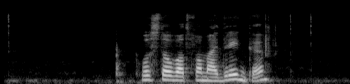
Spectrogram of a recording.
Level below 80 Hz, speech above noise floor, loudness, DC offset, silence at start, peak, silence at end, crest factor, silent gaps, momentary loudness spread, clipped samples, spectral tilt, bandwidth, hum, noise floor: -56 dBFS; 40 dB; -19 LUFS; under 0.1%; 1.15 s; -2 dBFS; 0.8 s; 18 dB; none; 8 LU; under 0.1%; -6.5 dB/octave; 11.5 kHz; none; -57 dBFS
